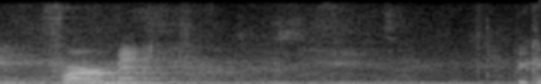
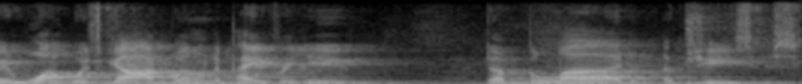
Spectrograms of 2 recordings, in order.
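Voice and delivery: ordinary delivery

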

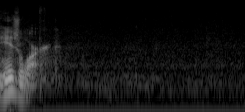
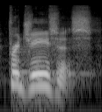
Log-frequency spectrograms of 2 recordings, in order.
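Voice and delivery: ordinary talk, nothing marked

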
